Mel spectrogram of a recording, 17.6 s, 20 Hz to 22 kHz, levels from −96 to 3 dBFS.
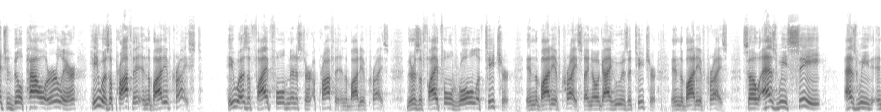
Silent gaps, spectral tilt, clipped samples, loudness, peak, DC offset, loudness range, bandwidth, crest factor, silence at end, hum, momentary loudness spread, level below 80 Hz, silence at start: none; -2.5 dB/octave; under 0.1%; -39 LUFS; -18 dBFS; under 0.1%; 4 LU; 13.5 kHz; 20 dB; 0 s; none; 15 LU; under -90 dBFS; 0 s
